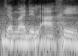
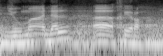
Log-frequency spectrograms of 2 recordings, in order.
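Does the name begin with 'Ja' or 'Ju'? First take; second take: Ja; Ju. First: The name begins with a 'Ja' sound. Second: The name begins with a 'Ju' sound. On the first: "kalau orang Melayu kita biasa sebut Jamadil" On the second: "sebutan yang betul untuk bulan Islam adalah Jumada"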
